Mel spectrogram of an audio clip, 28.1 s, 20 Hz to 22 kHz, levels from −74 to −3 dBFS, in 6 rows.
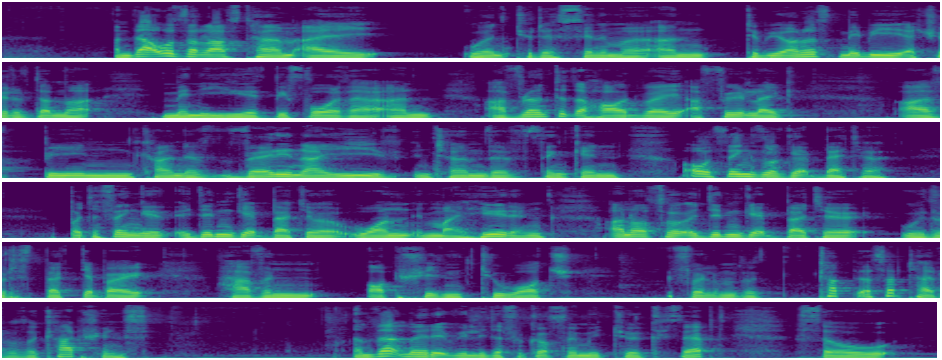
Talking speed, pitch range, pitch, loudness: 195 wpm, 100-120 Hz, 110 Hz, -21 LUFS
